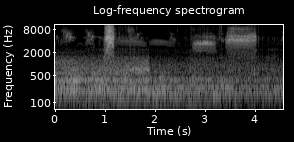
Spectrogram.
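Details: Common starling chicks begging during feeding in a nest cavity near Büchel, Eifel, Germany: a sharp loud burst followed by two longer, hoarse, wheezy rasps.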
